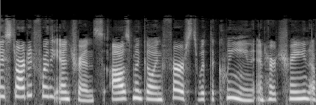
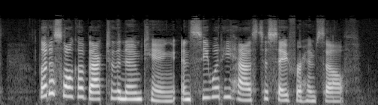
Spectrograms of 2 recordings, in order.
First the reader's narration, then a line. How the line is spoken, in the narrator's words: said Billina in her brisk little voice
